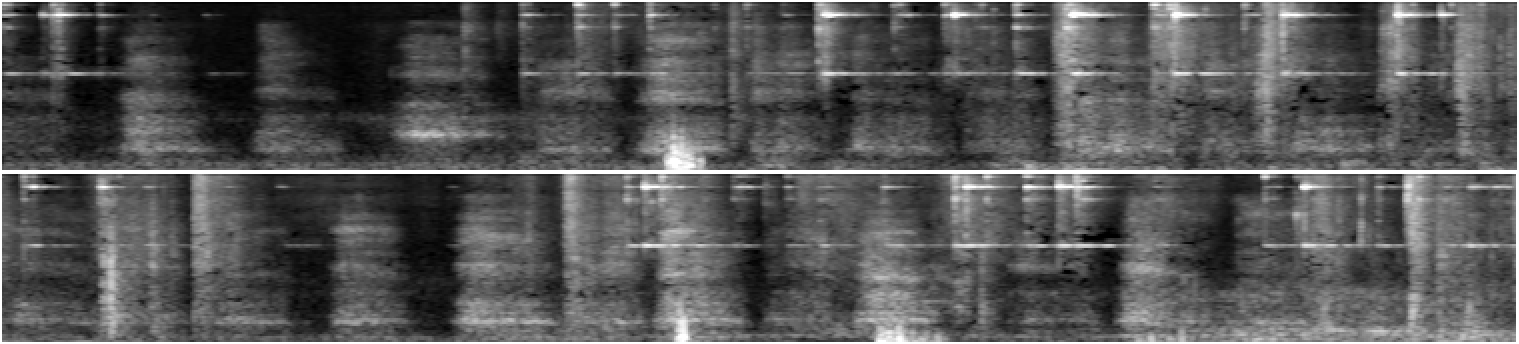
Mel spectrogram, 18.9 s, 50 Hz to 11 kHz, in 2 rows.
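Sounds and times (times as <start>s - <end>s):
light metallic jingle: 0.0s - 1.6s, 2.5s - 18.9s
footsteps crunching over debris: 17.5s - 18.9s.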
